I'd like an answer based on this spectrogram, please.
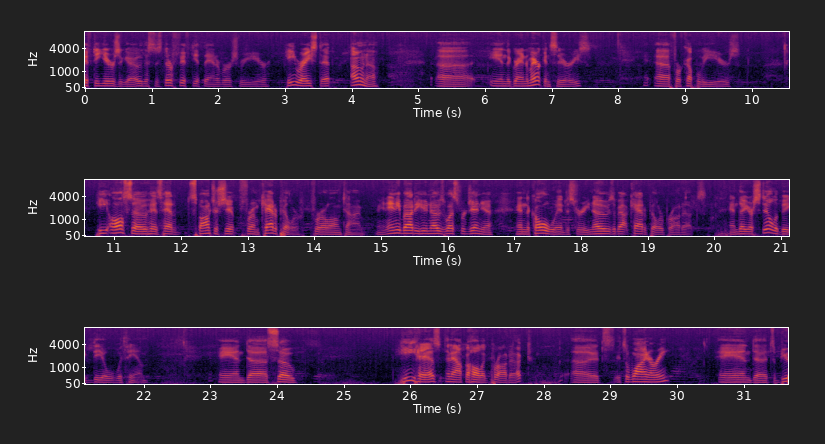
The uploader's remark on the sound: Live from The Union Pub and Grill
